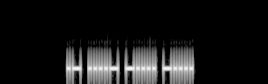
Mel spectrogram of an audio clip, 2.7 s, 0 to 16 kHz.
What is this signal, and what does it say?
Morse code, heard as a keyed tone, about 44 wpm, 700 Hz. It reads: A466
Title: Common Cut Numbers - 4-Digit 45wpm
